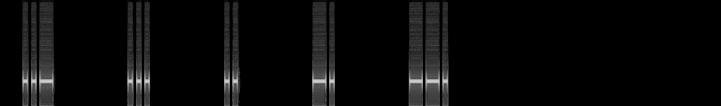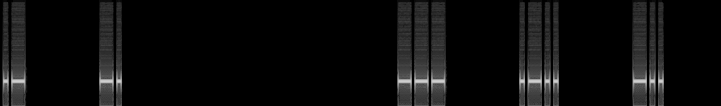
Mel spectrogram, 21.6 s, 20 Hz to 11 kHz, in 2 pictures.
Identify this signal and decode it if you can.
Morse code, heard as a keyed tone, about 19 wpm, spaced as for 7 wpm, 800 Hz. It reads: USING AN OLD
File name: QSOs Spaced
